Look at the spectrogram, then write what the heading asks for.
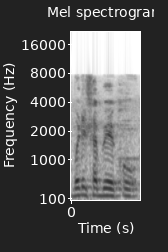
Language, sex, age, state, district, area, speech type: Kannada, male, 60+, Karnataka, Chamarajanagar, rural, spontaneous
